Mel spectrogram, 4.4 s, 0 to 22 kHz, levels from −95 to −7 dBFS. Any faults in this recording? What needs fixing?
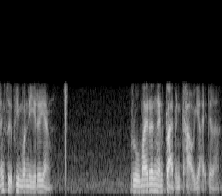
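The iLBC codec runs throughout. Nothing above about 3.7 kHz survives, and the speech sounds rough and synthetic, which fits independently coded 20 ms frames. Record or send over a wideband codec instead.

A wireless microphone noise hit, a short static burst from 1.27 to 1.36 s, comes from a radio fade. Use diversity receivers and keep the transmitter in clear line of sight.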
